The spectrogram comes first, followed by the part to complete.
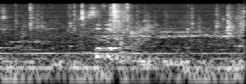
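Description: Clear plastic bag rustling and crinkling faintly as it is handled and an apple piece is put into it.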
